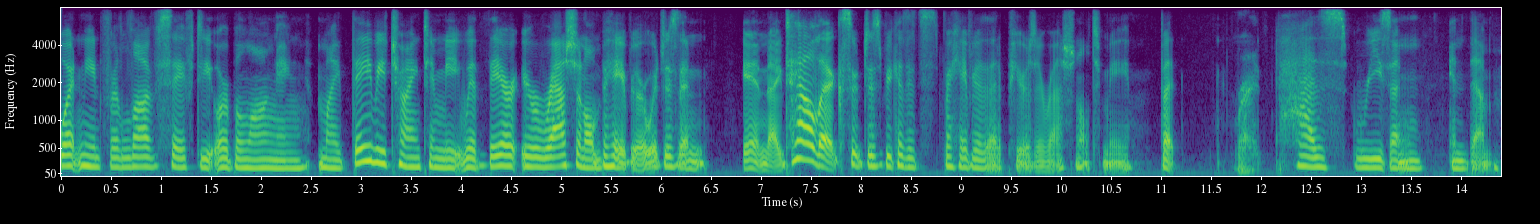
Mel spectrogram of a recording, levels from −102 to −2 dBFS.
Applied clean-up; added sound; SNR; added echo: none; none; none; none.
